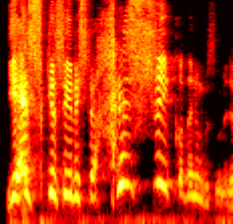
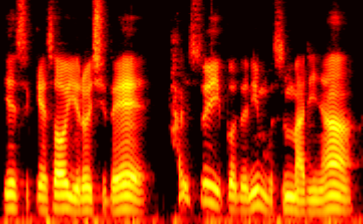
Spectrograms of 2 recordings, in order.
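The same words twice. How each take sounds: First: It is read as a loud rebuke. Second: It is read mildly, without rebuke.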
